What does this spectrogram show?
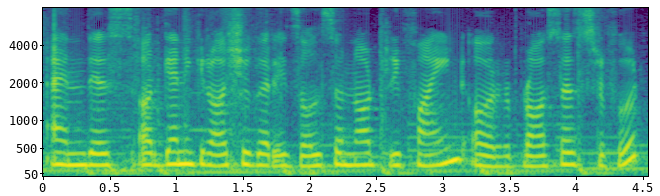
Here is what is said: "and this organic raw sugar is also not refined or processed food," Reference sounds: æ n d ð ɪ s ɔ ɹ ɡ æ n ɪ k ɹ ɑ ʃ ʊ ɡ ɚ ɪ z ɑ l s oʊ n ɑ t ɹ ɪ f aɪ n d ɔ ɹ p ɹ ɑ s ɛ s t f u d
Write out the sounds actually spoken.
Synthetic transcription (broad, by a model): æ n d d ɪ s ɔ ɹ ɡ æ n ɪ k ɹ ɑ ʃ ʊ ɡ ɚ ɪ z ɑ l s oʊ n ɑ t ɹ ɪ f aɪ n d ɔ ɹ p ɹ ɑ s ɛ s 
